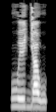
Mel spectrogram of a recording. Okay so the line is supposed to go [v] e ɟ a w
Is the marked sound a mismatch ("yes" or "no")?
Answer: yes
